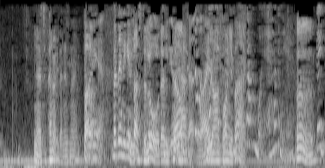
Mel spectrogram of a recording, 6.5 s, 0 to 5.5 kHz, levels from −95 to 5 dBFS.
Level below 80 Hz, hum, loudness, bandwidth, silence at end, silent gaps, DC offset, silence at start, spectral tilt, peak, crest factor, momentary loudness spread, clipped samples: -40 dBFS; none; -18 LUFS; 5.2 kHz; 0 s; none; under 0.1%; 0 s; -8 dB/octave; -2 dBFS; 18 dB; 11 LU; under 0.1%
